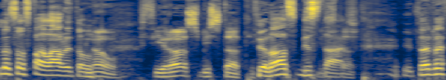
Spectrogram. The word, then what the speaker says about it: Firas Bistati: Ortodoxa aqui na cidade de Anápolis, o padre Firas Bistati. A pronúncia está correta, padre? Primeiro isso. Está correta, certo. Então fale nas suas palavras, então. Não, Firas Bistati.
